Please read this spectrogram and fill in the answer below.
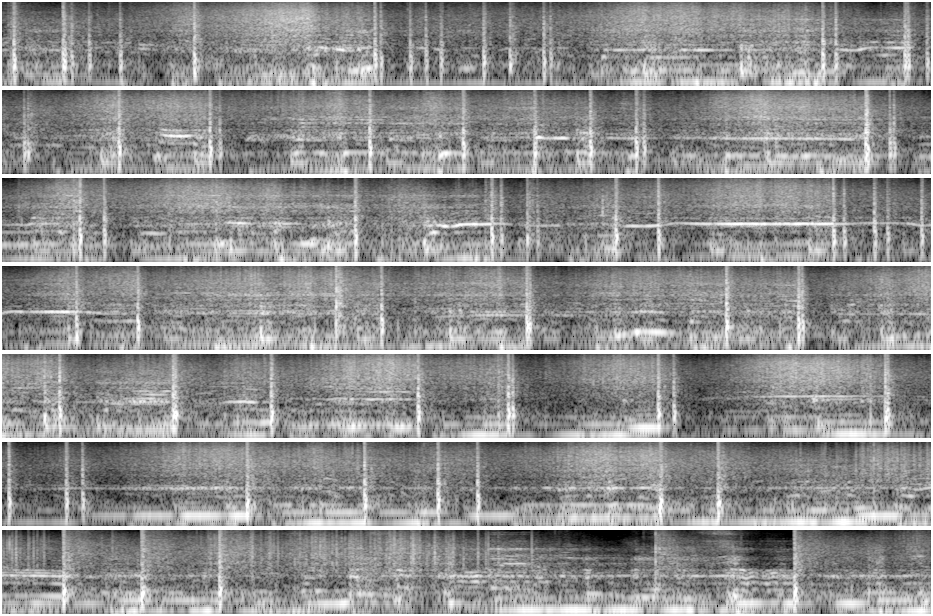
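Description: Fireworks display: aerial shells bursting one after another in a dense, continuous run of bangs and crackles, with music playing underneath.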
